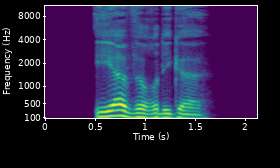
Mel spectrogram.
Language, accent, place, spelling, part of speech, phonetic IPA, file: German, Germany, Berlin, ehrwürdige, adjective, [ˈeːɐ̯ˌvʏʁdɪɡə], De-ehrwürdige.ogg
- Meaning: inflection of ehrwürdig: 1. strong/mixed nominative/accusative feminine singular 2. strong nominative/accusative plural 3. weak nominative all-gender singular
